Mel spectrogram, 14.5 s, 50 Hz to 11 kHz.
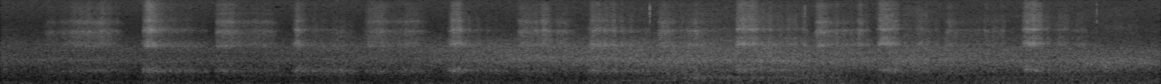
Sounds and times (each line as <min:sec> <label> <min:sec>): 0:00.0 Heavy breathing 0:14.5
